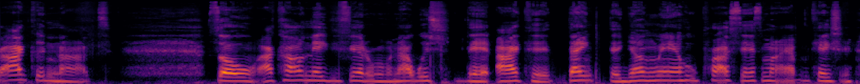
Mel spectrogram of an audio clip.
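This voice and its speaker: Her mid-range voice is gravelly, and there's no echo in the recording. A grateful customer in her fifties, she offers a heartfelt, emotional thank-you testimonial, driving her points home by repeating "when I tell you."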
